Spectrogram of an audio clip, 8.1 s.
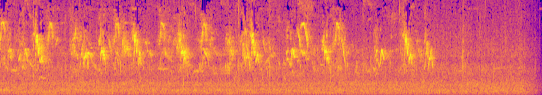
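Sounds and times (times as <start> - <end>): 
sparrows chirping in rain: 0.0 - 6.6
rain: 0.0 - 8.1.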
